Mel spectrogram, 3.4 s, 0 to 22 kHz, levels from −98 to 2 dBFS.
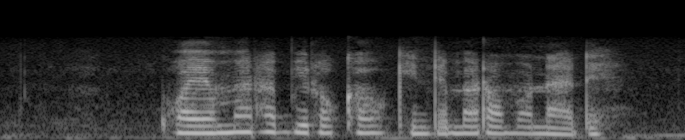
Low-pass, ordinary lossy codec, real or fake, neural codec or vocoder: none; none; fake; codec, 16 kHz, 6 kbps, DAC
